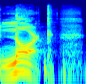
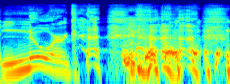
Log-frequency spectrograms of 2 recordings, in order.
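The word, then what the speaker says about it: Newark: how to pronounce it y all say norc uh I'm saying it properly newk but um but at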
